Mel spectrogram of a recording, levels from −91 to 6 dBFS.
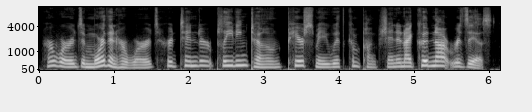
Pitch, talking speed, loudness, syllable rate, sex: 200 Hz, 195 wpm, -20 LUFS, 4.5 syllables/s, female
